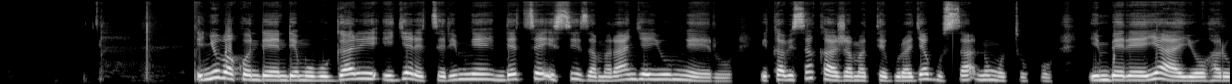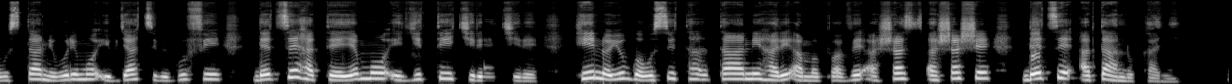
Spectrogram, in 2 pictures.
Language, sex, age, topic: Kinyarwanda, female, 25-35, education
